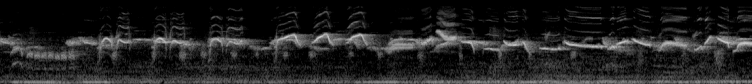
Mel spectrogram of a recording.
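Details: Female Chinese hwamei dancing with fanned wings to spur the male into fiery form: a loud, varied song of rising and falling whistled notes, some in quick repeated zigzags, with a low background hum.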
